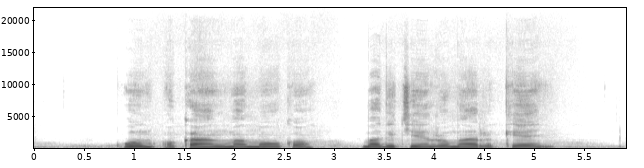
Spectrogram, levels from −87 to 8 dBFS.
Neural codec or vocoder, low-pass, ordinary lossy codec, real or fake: codec, 44.1 kHz, 7.8 kbps, Pupu-Codec; none; none; fake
